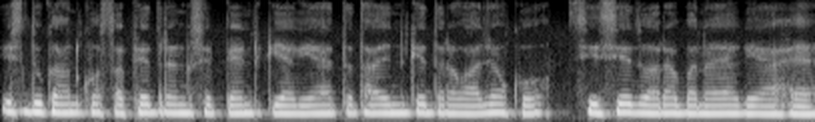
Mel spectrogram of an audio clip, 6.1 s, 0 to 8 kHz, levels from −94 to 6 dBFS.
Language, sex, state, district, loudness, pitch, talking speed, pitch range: Hindi, male, Jharkhand, Deoghar, -14 LUFS, 155 Hz, 185 wpm, 150-160 Hz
